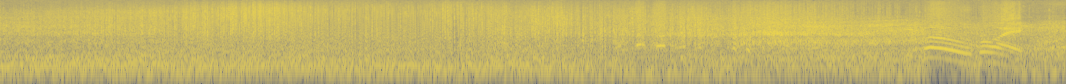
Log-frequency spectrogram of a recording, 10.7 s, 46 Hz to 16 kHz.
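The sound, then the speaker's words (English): A British Airways Concorde supersonic airliner touches down at an airfield with a loud, continuous roaring rumble that holds throughout, with voices mixed beneath the engine noise. “a touchdown at 6:10:10 is the touchdown time at Whitman Field, the British Airways SST Concorde. Boy, what a beautiful plane. Listen to this thing.”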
